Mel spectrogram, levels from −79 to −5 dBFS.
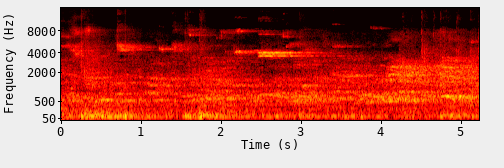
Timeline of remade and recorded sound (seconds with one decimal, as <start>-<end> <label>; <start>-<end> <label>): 0.0-1.0 remade; 1.0-5.2 recorded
